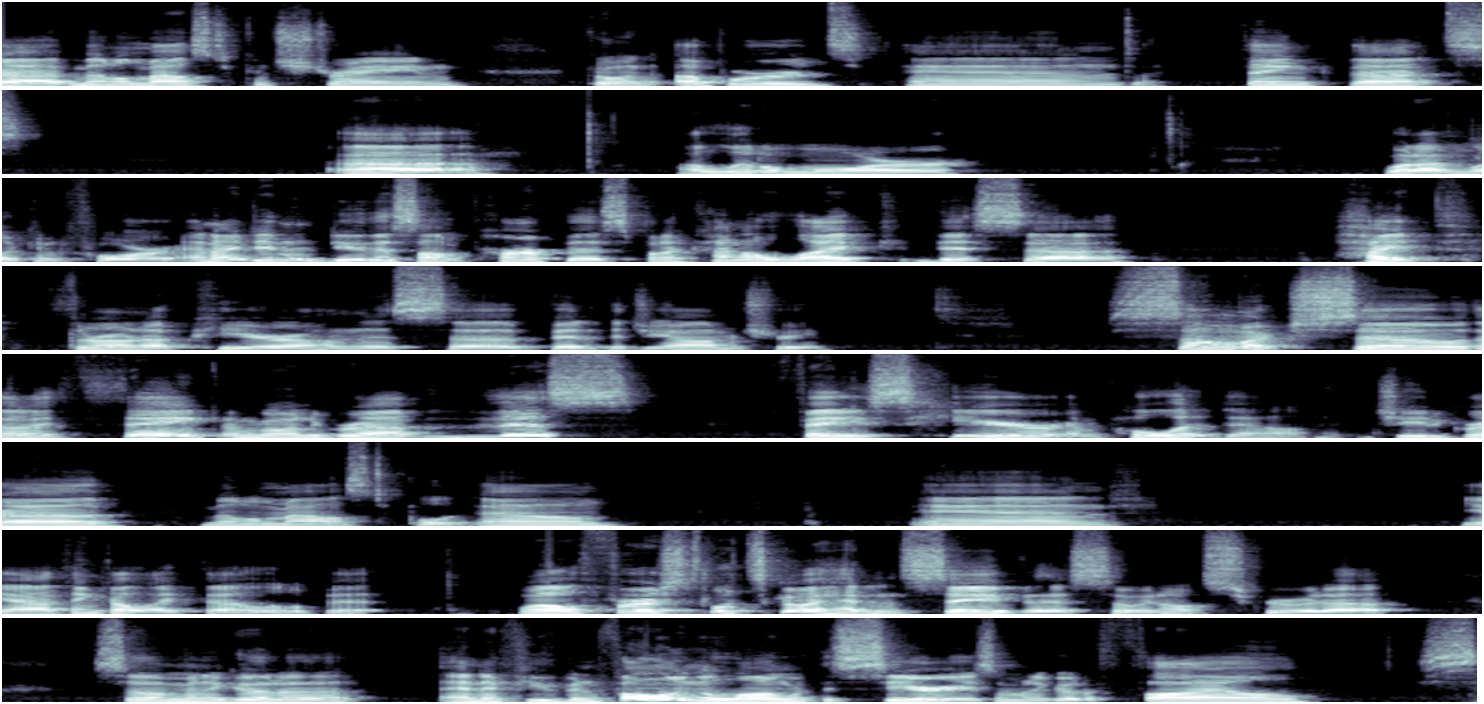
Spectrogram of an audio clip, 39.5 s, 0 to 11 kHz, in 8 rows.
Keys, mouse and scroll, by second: 3.4-6.4 middle drag, 6.9-17.3 middle drag, 21.5 click, 22.3-24.3 middle drag, 24.3 g, 27.5-29.7 middle drag, 31.0-35.3 middle drag, 37.6-39.4 drag, 39.4 click.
